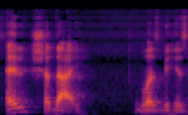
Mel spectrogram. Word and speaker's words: El Shaddai: But one of the names of God is actually, I'm going to pronounce it, it's El Shaddai.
